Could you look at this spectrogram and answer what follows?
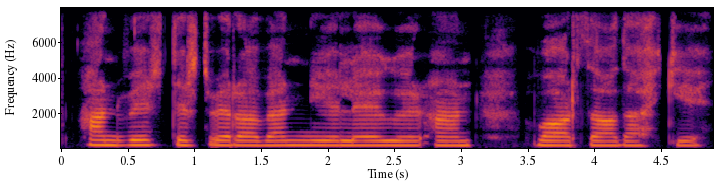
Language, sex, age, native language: Icelandic, female, 11, Icelandic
